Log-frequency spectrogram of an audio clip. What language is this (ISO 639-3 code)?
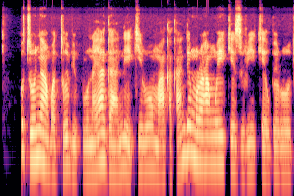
ibo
